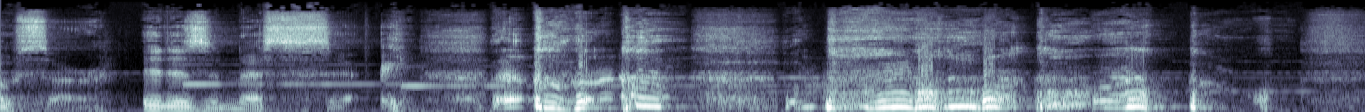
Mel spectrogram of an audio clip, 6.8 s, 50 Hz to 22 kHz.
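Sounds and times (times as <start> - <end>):
speech: 0.0 - 5.9
harsh prolonged coughing fit: 2.7 - 3.4, 4.0 - 6.4.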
